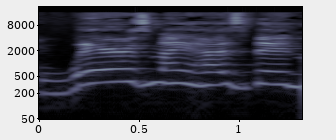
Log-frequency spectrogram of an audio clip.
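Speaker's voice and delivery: mock high wailing scream broken by sobbing. Retelling how a woman lost it and got out of the car: retelling a woman's screaming. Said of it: "she's screaming like".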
